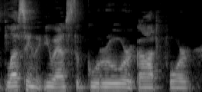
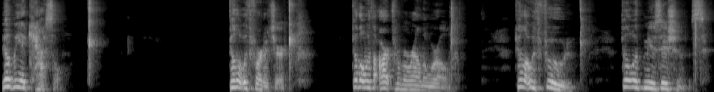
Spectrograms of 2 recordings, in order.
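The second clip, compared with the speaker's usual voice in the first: loud, higher barked orders; commanding shout; 6 semitones higher, 11 dB louder than usual. Acted. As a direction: command the demon at full voice. Disciple orders the demon loudly.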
